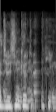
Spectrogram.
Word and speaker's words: Jason Kotecki: Yeah, Jason Kotecki.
